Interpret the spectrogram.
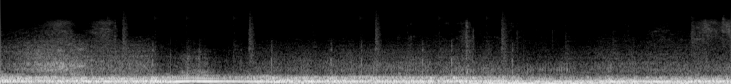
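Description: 2024 Ford Mustang GT's 5.0-litre V8 running steadily at low road speed, heard from inside the cabin. Its note steps up slightly about two seconds in, then holds.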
